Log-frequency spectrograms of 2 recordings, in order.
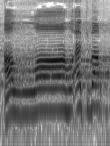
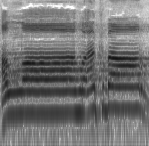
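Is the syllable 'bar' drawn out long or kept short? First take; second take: short; long. First: The final syllable bar is kept short. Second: The final syllable bar is drawn out long. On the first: The speaker calls it right. "Itu yang benar" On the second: The speaker calls it wrong. "barnya panjang"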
